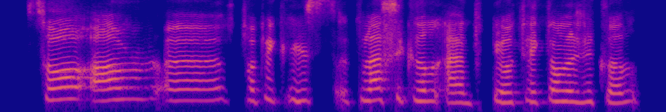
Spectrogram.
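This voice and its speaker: A woman with a Turkish accent speaks with fairly even intonation. The sound is dry and close with no echo, over a quiet background. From Turkey. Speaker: plant breeder, scientist. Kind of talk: conference presentation. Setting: workshop stage. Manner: halting.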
